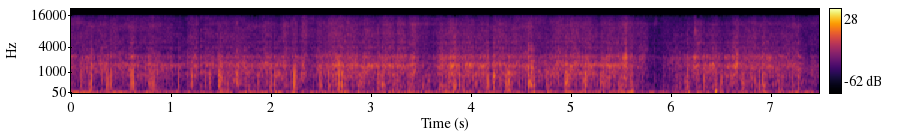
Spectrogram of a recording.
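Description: Long nails scratch and tap on large, clear, inflated plastic air-column cushion wrap made of hollow air-filled tubes. The result is a continuous crinkly, crackling texture with small taps and a bright hiss across the whole clip, mostly steady in level with a brief dip near the end.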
